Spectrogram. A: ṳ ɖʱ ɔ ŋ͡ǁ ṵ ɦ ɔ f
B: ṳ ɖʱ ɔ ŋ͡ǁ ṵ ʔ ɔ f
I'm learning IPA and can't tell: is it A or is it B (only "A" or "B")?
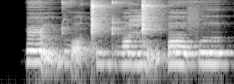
B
